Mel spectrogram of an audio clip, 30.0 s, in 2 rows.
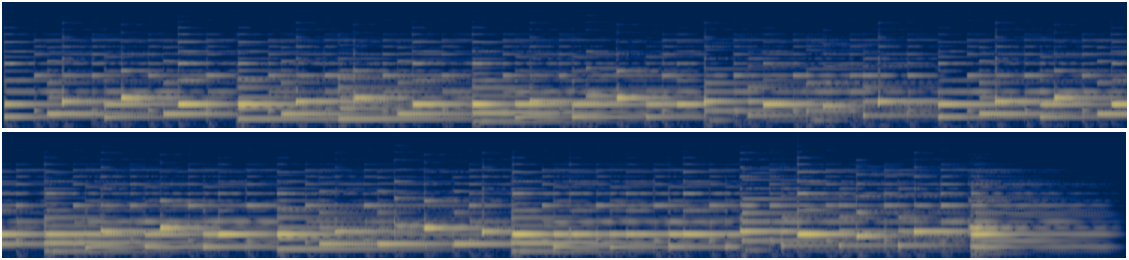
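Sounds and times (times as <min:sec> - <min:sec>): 
solo piano: 0:00.0 - 0:29.9.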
